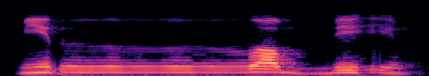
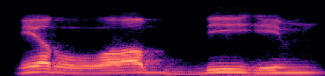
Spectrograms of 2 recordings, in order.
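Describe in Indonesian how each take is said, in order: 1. Bunyi R ganda ditahan lama. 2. Bunyi R ganda lewat cepat, tidak ditahan. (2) "Tetap langsung aja"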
